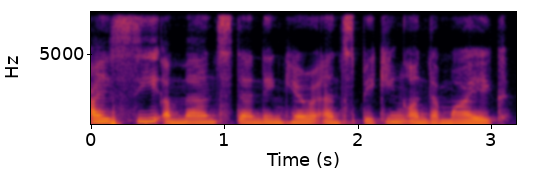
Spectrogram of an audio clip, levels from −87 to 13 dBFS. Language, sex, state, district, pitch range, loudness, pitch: English, female, Nagaland, Kohima, 205-220 Hz, -20 LUFS, 215 Hz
